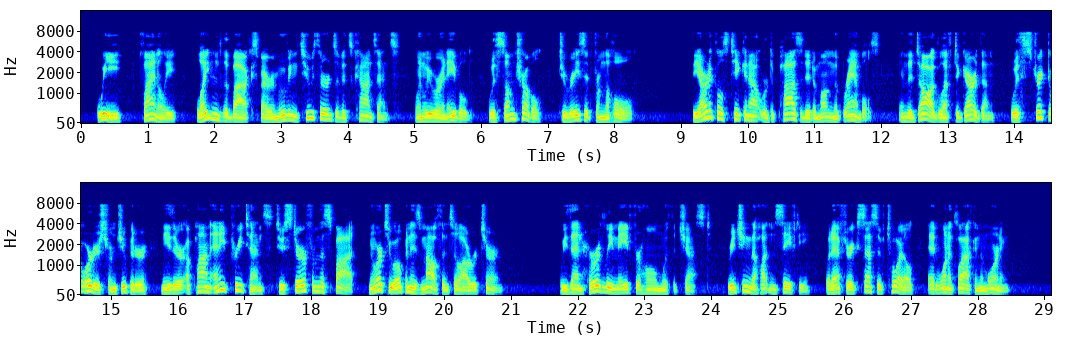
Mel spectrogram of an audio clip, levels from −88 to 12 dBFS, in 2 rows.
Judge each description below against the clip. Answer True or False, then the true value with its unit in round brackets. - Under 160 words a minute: False (180 wpm)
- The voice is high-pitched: False (115 Hz)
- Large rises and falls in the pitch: True (6.2 semitones)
